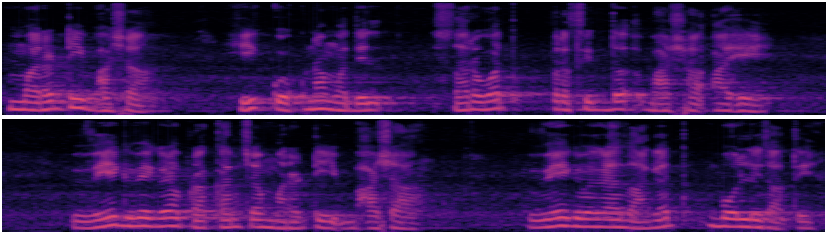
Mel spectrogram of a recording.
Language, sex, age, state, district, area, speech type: Marathi, male, 18-30, Maharashtra, Ratnagiri, urban, spontaneous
